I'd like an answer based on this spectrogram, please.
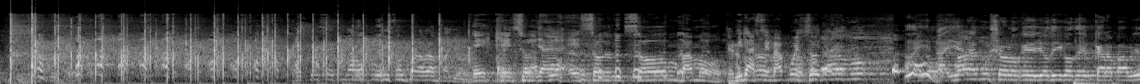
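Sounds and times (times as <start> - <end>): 
audience applause: 0.0 - 4.8
laughter: 0.3 - 3.6, 5.0 - 9.8
speech: 4.3 - 11.3.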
